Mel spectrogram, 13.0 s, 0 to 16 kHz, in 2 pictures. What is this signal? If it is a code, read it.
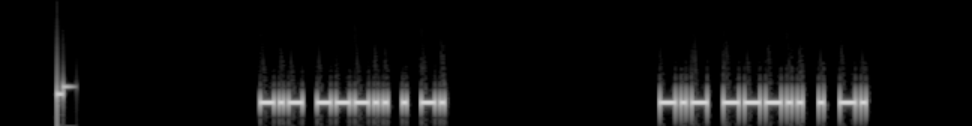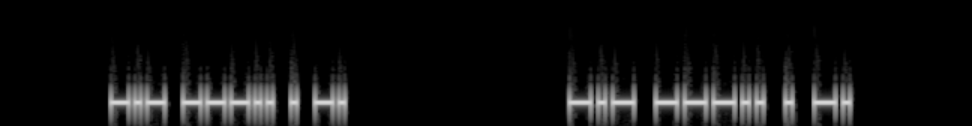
Morse code, heard as a keyed tone, about 32 wpm, 700 Hz. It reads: K8EN K8EN K8EN K8EN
